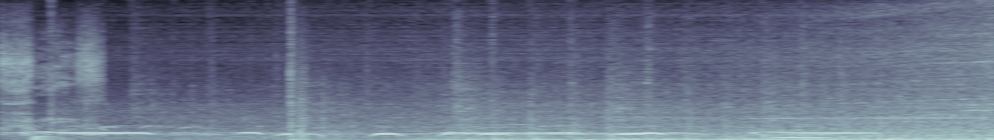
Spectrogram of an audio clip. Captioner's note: shawnee yelling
